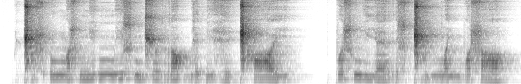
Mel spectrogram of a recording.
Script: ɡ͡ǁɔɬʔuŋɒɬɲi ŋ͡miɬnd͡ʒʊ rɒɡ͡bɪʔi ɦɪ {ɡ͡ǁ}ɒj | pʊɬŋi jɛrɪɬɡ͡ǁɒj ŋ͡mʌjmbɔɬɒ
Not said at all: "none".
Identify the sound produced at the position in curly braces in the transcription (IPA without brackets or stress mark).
ǁʰ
